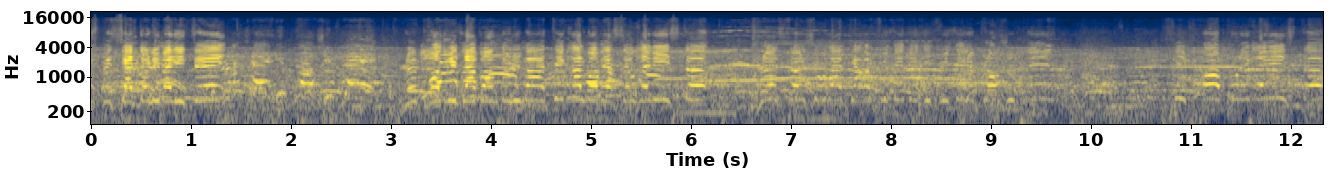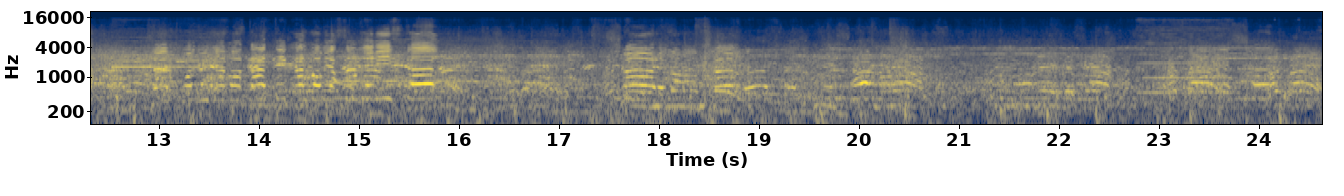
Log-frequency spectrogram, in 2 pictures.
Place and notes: Pl. Bellecour, Lyon, France - Lyon 1995
Lyon 1995 - Manifestations contre le plan "Juppé" - réforme des retraites et de la Sécurité Sociale
Les grèves de 1995 en France contre le plan Juppé de 1995 furent à leur époque les plus importantes depuis celles de Mai 682. Le nombre moyen annuel de jours de grève en 1995 a été six fois supérieur à celui de la période 1982-19943. Du 24 novembre au 15 décembre, des grèves d'ampleur ont eu lieu dans la fonction publique et le secteur privé contre le « plan Juppé » sur les retraites et la Sécurité sociale. Le mouvement social de l'automne 1995, souvent réduit à la grève des transports publics, très visible et fortement médiatisée, a concerné également les grandes administrations (La Poste, France Télécom, EDF-GDF, Éducation nationale, secteur de la santé, administration des finances, ...).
